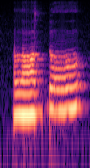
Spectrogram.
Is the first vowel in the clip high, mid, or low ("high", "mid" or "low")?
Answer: mid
